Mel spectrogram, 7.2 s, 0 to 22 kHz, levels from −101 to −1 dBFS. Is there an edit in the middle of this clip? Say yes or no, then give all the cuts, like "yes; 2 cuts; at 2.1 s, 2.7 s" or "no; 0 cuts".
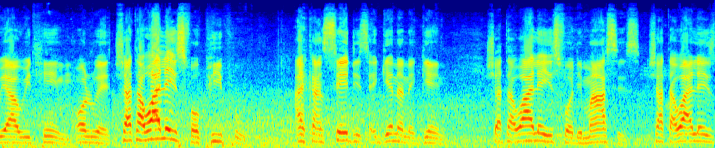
yes; 1 cut; at 1.1 s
